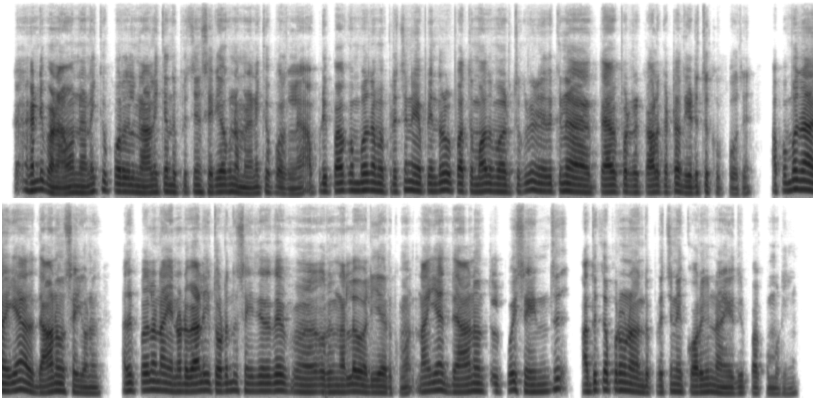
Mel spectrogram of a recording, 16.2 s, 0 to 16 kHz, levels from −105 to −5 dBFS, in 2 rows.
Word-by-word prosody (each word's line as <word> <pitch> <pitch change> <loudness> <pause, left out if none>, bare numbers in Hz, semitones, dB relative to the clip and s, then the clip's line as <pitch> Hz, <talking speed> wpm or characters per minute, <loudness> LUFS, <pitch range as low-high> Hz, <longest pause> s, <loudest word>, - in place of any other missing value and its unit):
அ - - -8
கண்டிப்பா. 150 -6 +3
நாம 105 +4 +2
நினைக்க 130 +7 -2
போறதில்லை. 130 -3 +1
நாளைக்கு 115 +4 +1
அந்த 120 - -1
பிரச்சனை 125 0 -4
சரியாகும்னு 125 +2 +1
நம்ம 100 -3 0
நினைக்க 105 +4 -3
போறதில்லை. 95 -2 -2
அப்படி 135 - -3
பார்க்கும்போது 150 +1 +2
நம்ம 140 -2 +2
பிரச்சனை 150 +4 -2
எப்படி 140 0 -2
இருந்தாலும் 155 +3 +1
ஒரு 145 - -1
10 135 -2 0
மாதமாவது 135 -1 +3
எடுத்துக்குடும், 140 +5 -2
அதுக்குன்னு 140 +1 +1 0.3
தேவைப்படுற 125 -1 +2
காலகட்டம் 120 +2 +1
அது 110 -2 0
எடுத்துக்க 105 -3 -5
போகுது. 95 +1 -8 0.3
அப்பம்போது 170 +4 +1
நான் 150 -4 +6
ஏன் 170 - +4
அதை 135 -5 +1
தியானம் 135 +4 +3
செய்யணும். 105 -3 -2 0.2
அதற்கு 145 +1 -2
பதிலா, 160 +1 +2
நான் 150 -2 +3
என்னோட 135 0 +2
வேலைய 150 +2 +4
தொடர்ந்து 145 +1 -1
செய்யறதே 140 +1 +1
வ 125 -1 -1 0.2
ஒரு 120 - -2
நல்ல 130 +2 +1
வழியா 115 -1 0
இருக்குமா? 105 +1 -7
நான் 135 +3 0
ஏன் 130 -5 -6
தியானத்தில 135 +2 0
போய் 155 0 -2
செஞ்சு, 130 +7 -2 0.3
அதுக்கப்புறம் 155 +1 0
நான் 130 -2 +2
அந்த 115 - -4
பிரச்சனை 130 +2 -4
குறையும்னு, 120 +1 0
நான் 105 -1 -1
எதிர்பார்க்க 100 -2 -8
முடியும்? 95 +2 -13
130 Hz, 220 wpm, -22 LUFS, 115-145 Hz, 0.3 s, நான்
